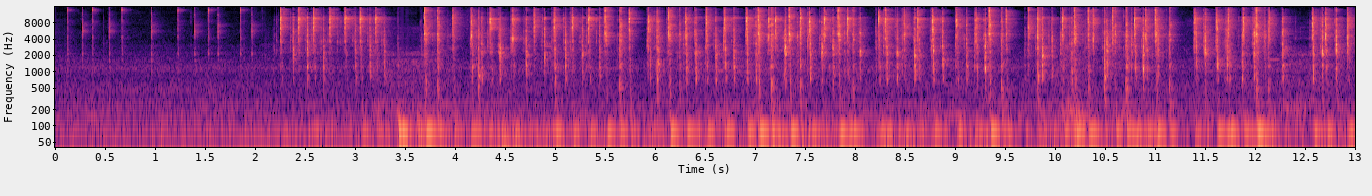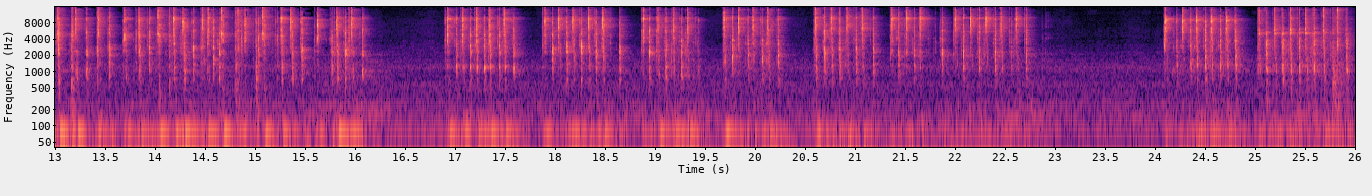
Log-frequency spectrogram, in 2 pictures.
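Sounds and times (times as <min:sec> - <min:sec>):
clicky keyboard typing: 0:00.0 - 0:16.2, 0:16.9 - 0:23.0, 0:24.1 - 0:26.0.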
